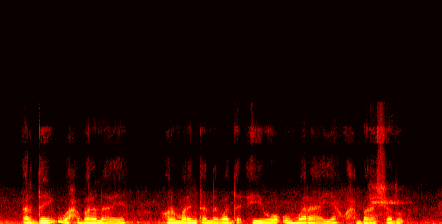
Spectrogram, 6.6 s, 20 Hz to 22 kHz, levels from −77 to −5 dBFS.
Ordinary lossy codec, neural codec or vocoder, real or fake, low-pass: Opus, 16 kbps; none; real; 10.8 kHz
